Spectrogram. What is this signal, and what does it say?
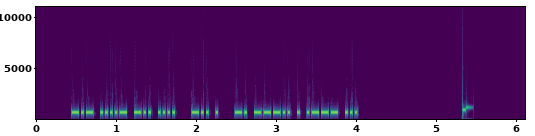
Morse code, heard as a keyed tone, about 40 wpm, 700 Hz. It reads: K4DH DE N8EJS
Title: USA Callsign DE Callsign 40wpm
